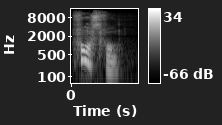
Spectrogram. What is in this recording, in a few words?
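"forceful", en, uk British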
